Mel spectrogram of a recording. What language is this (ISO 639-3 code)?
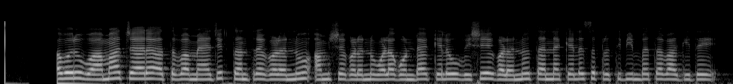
kan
